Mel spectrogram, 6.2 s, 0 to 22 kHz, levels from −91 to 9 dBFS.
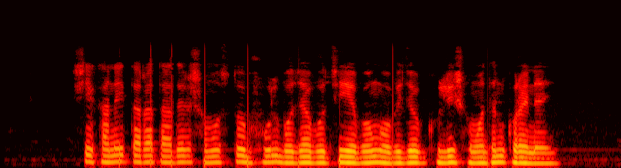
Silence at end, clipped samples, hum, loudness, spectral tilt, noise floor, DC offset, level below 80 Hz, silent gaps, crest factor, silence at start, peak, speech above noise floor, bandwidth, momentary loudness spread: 0.65 s; under 0.1%; none; -31 LUFS; -9.5 dB/octave; -78 dBFS; under 0.1%; -60 dBFS; none; 16 dB; 0.75 s; -16 dBFS; 48 dB; 6 kHz; 7 LU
